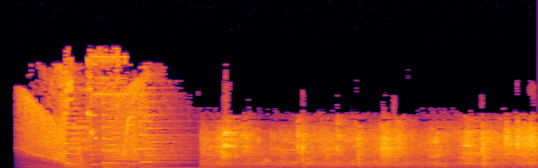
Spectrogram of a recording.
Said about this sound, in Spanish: Este es el sonido habitual a esta hora en muchos bares y cafeterías de aquí, de Madrid o de cualquier otro punto de España.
